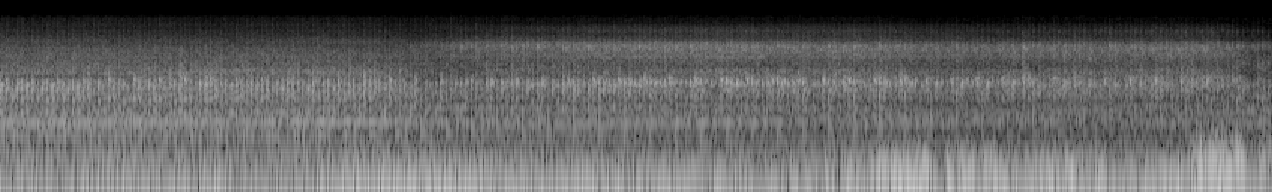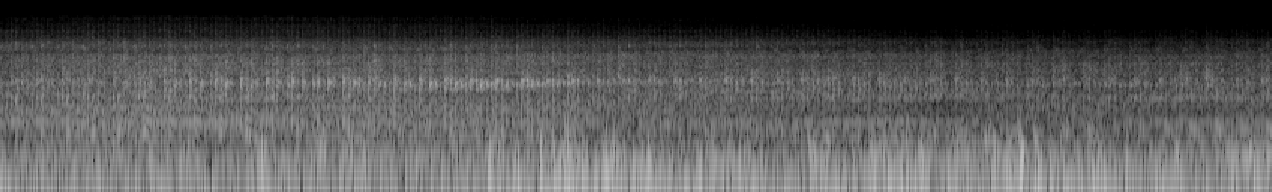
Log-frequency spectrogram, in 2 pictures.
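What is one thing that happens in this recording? A car engine idles steadily close by.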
